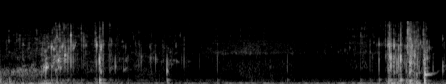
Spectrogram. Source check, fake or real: fake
